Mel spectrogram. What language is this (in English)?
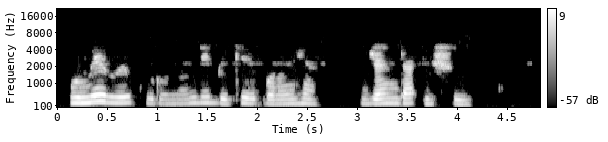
Igbo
